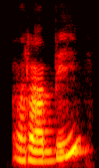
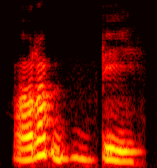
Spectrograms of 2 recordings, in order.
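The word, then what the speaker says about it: رَبِّ: la voyelle i bi vous avez une chda alors comment va-t-on le prononcer Rabi non Rabbi Rabbi Rabbi et voici la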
